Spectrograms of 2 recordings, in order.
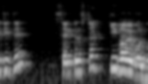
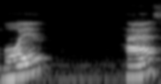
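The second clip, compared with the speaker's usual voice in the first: slow dictation; much slower than usual. Shown as a demonstration. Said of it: "his or her".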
